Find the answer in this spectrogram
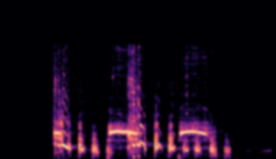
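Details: Grey francolin calling loudly in a lively style: a harsh, buzzy phrase of rapid pulsed notes lasting under two seconds, with a few strained upper tones running through it. No other sound comes through.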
